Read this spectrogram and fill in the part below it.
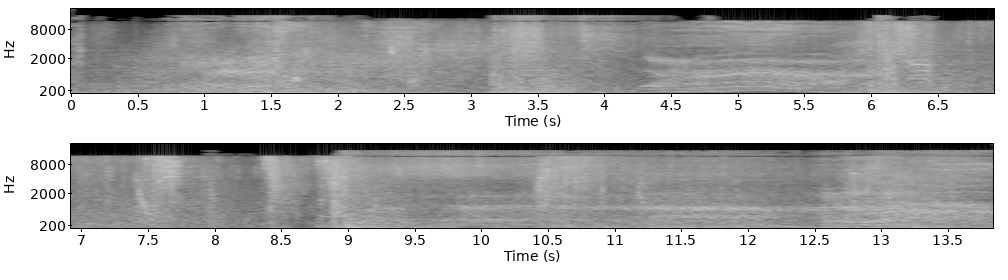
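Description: Rocks and debris crash and crumble.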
